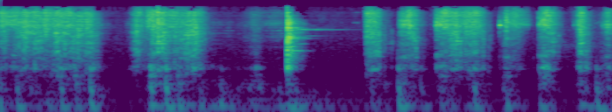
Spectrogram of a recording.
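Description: Wire whisk scraping through a crumbly mix of muscovado sugar, flour and oil in a stainless steel bowl, in repeated rasping strokes: longer strokes at first, then quicker short ones. A sharp click with a brief ring comes about three seconds in.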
